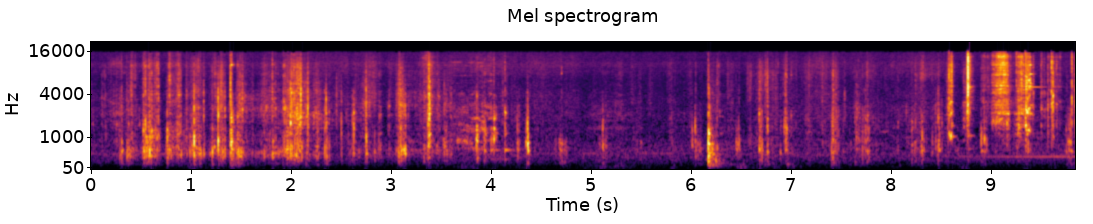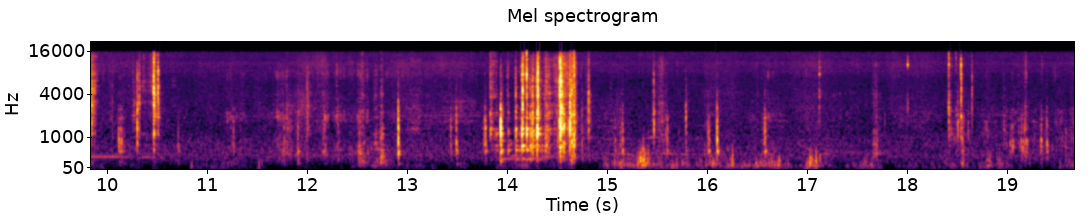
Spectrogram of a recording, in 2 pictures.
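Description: A shotgun action clicks and clacks.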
